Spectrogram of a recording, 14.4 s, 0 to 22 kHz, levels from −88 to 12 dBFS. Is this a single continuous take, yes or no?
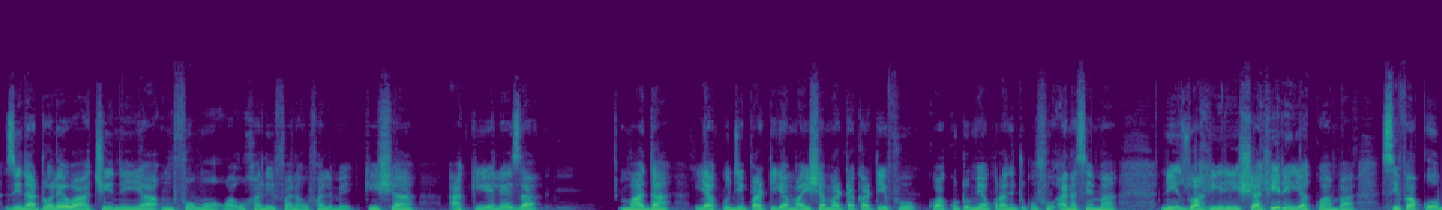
no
